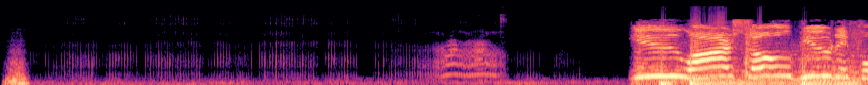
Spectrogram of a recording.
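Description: A domestic cat purring quietly, giving a short rising-and-falling mew with its mouth wide open about six seconds in. A brief whoosh opens the stretch, and loud music with singing cuts in near the end.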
